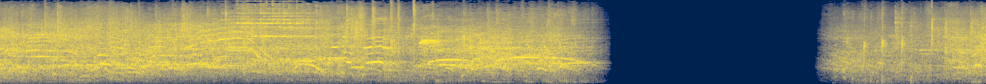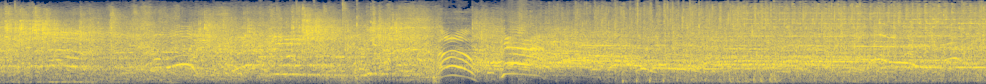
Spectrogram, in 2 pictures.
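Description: A crowd cheers and shouts in an echoing arena.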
